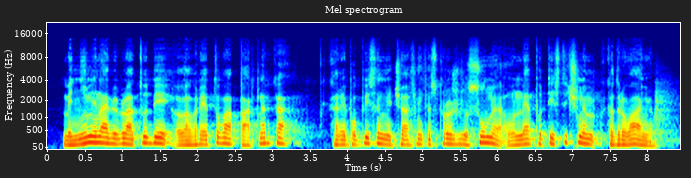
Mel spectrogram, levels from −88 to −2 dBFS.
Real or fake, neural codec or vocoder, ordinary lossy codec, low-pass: fake; autoencoder, 48 kHz, 32 numbers a frame, DAC-VAE, trained on Japanese speech; none; 14.4 kHz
